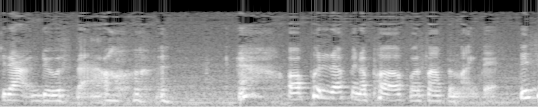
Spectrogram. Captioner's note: laughs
